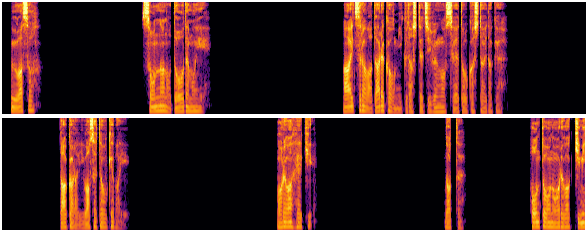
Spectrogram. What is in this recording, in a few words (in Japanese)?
アニメ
